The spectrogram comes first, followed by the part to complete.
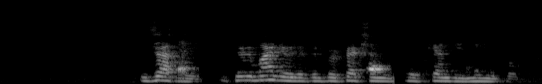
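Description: From 1.78 to 1.96 s, a second voice cuts in at about the same level as the talker: the other side's voice leaking through, likely loudspeaker echo that the echo canceller failed to remove. On a spectrogram, a second set of harmonic striations overlaps the talker's own and stops below the 8 kHz ceiling that the call's microphone processing sets on the whole clip.

At 2.34 to 2.40 s the talker briefly sinks by up to about 10 dB over roughly 70 ms. This is speech suppressed in double talk, with the canceller likely turning down both voices at once. It shows as a short notch in the waveform envelope.

From 3.66 to 3.93 s the leak returns much louder, well above the talker, and its bright striations dominate the spectrogram. From 3.94 to 4.21 s the suppression that follows is deep, up to about 20 dB across roughly 300 ms. The waveform thins to a narrow band, and the voice sounds choked off before recovering.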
